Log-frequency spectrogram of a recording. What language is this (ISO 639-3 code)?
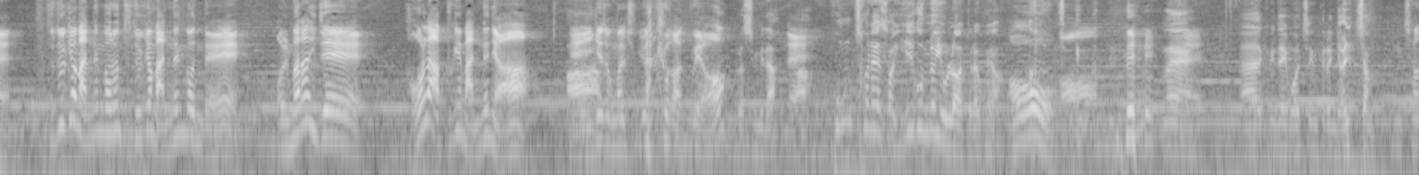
kor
